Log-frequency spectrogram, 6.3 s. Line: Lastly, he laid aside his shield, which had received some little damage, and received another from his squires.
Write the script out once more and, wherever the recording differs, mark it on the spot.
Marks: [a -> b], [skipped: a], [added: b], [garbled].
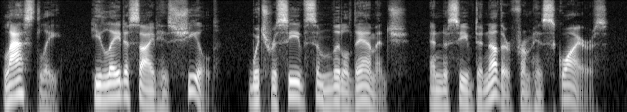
Lastly, he laid aside his shield, which [skipped: had] received some little damage, and received another from his squires.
